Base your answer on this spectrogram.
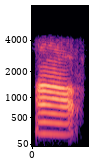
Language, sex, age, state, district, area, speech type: Telugu, female, 18-30, Andhra Pradesh, Kurnool, rural, conversation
